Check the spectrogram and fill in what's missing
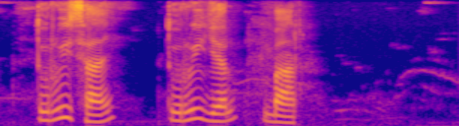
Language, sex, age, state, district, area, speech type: Santali, male, 18-30, West Bengal, Bankura, rural, spontaneous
